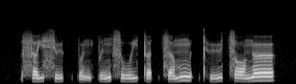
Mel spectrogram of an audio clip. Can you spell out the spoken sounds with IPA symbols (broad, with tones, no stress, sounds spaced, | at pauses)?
s ɐ˨˧ j s yː˨˥ k̚ p ɵ˨˩ n p ɪ˨˥ ŋ s uː˨˧ j t̪ ɐ˨ t̚ t͡s ɐ˨˥ m ŋ ɵ˧ t̚ t̪ʰ yː˨˥ t͡s ɔː˧ n̪ œː˥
